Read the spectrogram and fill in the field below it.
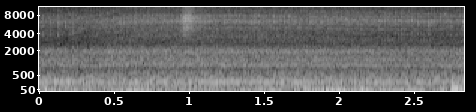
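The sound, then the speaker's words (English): A motor engine is revved, rumbling steadily at moderate volume with a low, continuous drone, a brief hiss near the start and a short low thump at the end. No one speaks. “Alright, let's rev our engines and escape this lumberyard where this excavator lives for some reason.”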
